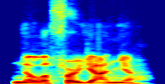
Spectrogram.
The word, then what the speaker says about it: Nilüfer Yanya: I'm not 100% confident, but I'll go with Nilüfer Yanya. – Yeah, there you go. Sore throat's not helping me there. Nilüfer Yanya, and the track is called Midnight Sun.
